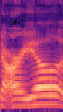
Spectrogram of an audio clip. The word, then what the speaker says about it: Arielle: Hi, my name is Krystina Arielle.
